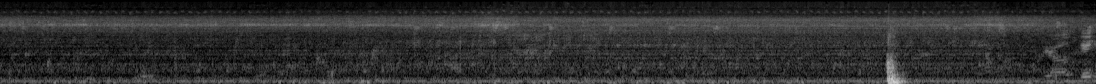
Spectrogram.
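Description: A 2015 Chevrolet Express van with a 4.8L Vortec V8 idles steadily outdoors in snowy conditions, a low even engine rumble with a brief sharp knock near the end.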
